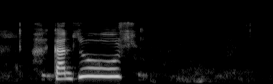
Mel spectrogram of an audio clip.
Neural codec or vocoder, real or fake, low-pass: codec, 16 kHz, 4 kbps, X-Codec, HuBERT features, trained on LibriSpeech; fake; 7.2 kHz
